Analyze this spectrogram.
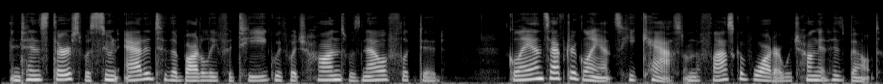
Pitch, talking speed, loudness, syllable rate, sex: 200 Hz, 205 wpm, -19 LUFS, 5.4 syllables/s, female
